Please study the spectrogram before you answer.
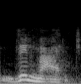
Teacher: يعني بشبك الذال مع اللام على طول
